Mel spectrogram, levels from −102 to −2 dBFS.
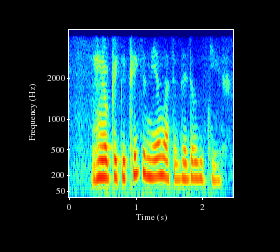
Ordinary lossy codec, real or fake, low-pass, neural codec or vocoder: AAC, 32 kbps; fake; 3.6 kHz; codec, 16 kHz in and 24 kHz out, 0.8 kbps, FocalCodec, streaming, 65536 codes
